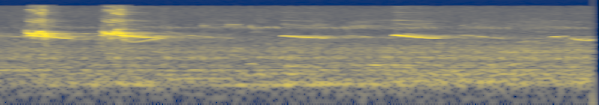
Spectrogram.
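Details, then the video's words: Song thrush singing: two loud, sharp, slightly buzzy notes repeated half a second apart open the phrase, followed by fainter thin whistled notes, all over a steady low background rumble. "Drozd zpěvný - The song thrush: Zpěv/Singing"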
